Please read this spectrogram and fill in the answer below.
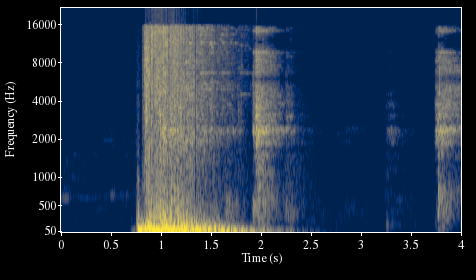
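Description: A sudden, very loud crash with heavy bass about a second in, dying away over the next second, then a smaller hit near the two-second mark.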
